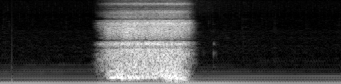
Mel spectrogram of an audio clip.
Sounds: Sniff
